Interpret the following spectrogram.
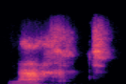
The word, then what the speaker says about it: Nacht: Ou ele é bem forte, como em Gute Nacht, percebe? Nacht, eu raspa a garganta.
